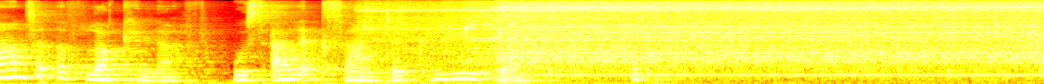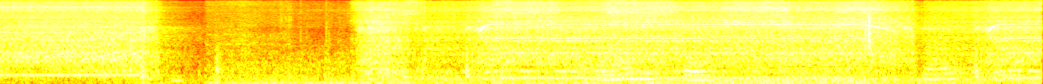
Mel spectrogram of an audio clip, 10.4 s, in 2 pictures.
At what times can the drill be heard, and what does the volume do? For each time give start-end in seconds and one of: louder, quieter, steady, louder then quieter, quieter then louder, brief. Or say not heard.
1.8-10.3 steady.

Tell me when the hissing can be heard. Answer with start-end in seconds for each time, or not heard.
6.9-10.3.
